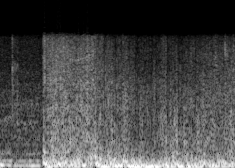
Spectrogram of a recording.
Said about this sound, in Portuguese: Tiraram o som, só de... tiraram a trilha sonora, só deixaram o barulho da porrada, só as porradas comendo, solto, foi muito bom.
